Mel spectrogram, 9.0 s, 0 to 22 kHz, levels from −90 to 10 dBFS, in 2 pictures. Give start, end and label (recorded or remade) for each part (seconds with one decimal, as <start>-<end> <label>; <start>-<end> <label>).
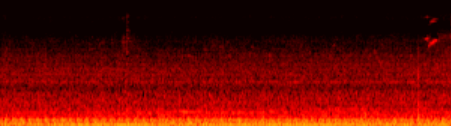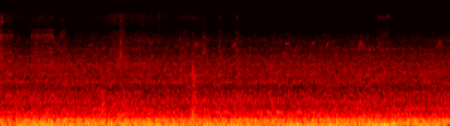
0.0-9.0 recorded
